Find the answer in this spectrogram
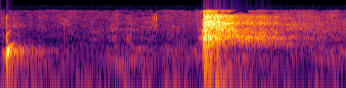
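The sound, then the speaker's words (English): Bottle being opened for a drink: a small pop at the start, then a sharper burst with a hissing tail that slowly fades. “I think I'll open a bottle and take a slug now.”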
